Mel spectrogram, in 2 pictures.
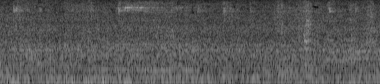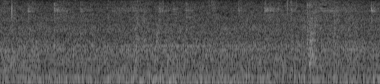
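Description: Steady low rumble of harbour background noise, with a few faint ticks.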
